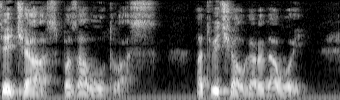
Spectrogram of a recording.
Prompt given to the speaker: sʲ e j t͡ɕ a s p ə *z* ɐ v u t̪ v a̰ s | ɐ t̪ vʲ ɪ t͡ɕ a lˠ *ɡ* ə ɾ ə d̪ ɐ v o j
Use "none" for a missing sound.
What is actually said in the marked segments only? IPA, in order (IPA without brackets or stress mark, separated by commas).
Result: z, ɡ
